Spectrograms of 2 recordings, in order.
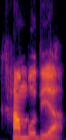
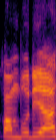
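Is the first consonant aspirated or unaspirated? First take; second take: aspirated; unaspirated. First: The first k sound has a puff of breath. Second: The first k sound is plain, without a breath. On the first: "সে বলবে খাম্বোদিয়া" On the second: "বলো তো কম্বোডিয়া"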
